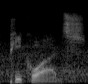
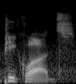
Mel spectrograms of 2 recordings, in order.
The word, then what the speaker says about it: Pequod's: The best pizza joint in Chicago is Pequod's in Morton Grove. Okay, I watched Dave Portnoy do all the pizza reviews, but Yep. You're saying it's which one? Pequod's.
